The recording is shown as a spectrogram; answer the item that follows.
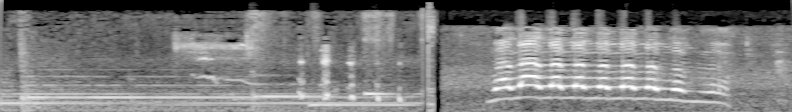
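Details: Kitten giving one long, drawn-out meow that rises slightly and then falls, following a stretch of steady musical tones and faint plucked notes.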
